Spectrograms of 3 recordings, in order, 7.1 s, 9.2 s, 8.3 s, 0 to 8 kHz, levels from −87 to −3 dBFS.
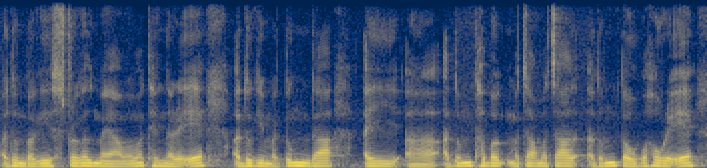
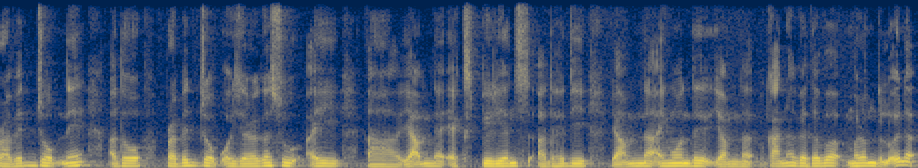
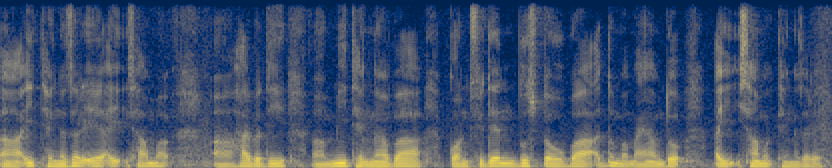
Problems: background sounds at intervals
